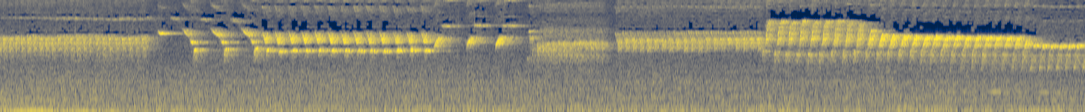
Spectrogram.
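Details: A white dominant canary, described by its owner as happy, sings a long, continuous run of bright warbled notes and rapid trills, shifting pitch between phrases, with a rolling buzzy trill near the end; Belgian canary.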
